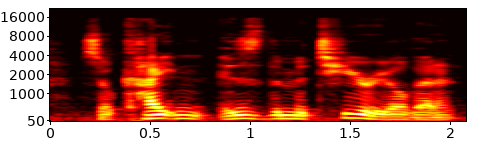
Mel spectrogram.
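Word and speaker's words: chitin: material called kiten so it's pronounced kite in but it's spelled like this c i t i n all right so kitan is the material that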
